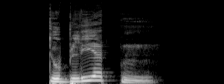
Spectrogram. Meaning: inflection of dublieren: 1. first/third-person plural preterite 2. first/third-person plural subjunctive II
- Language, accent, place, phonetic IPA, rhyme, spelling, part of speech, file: German, Germany, Berlin, [duˈbliːɐ̯tn̩], -iːɐ̯tn̩, dublierten, adjective / verb, De-dublierten.ogg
